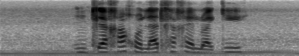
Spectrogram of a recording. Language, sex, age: Tswana, female, 21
